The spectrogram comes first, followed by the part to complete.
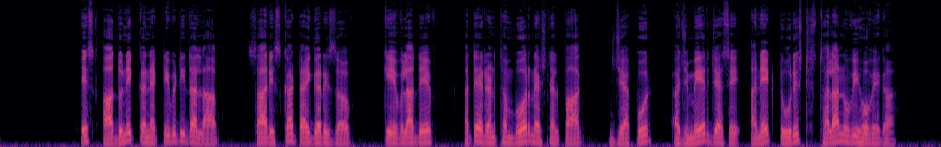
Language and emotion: Punjabi, neutral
